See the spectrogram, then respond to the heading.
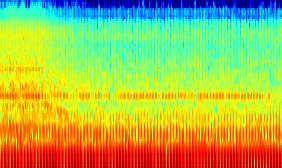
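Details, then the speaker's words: Can-Am Ryker just shut off after a ride on a very hot day: loud fuel pump whine audible once the cooling fans stop, found via forums. Steady pulsing note with a thin constant high tone. Not covered by recall. "It turns out it's the fuel pump. And it's a lot louder than it is on the video. Even with the, you know, you'll hear the fans coming on. Once the fans go off, you could hear it. It's bad."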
